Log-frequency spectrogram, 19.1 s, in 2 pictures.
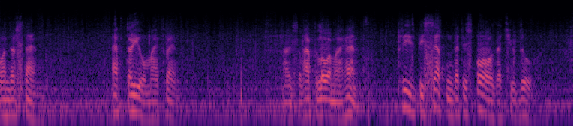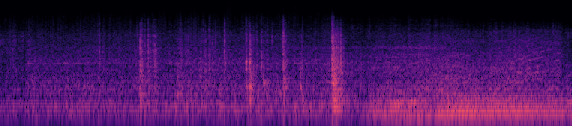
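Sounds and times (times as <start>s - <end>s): car engine humming: 0.0s - 19.0s
knocks: 11.8s - 12.2s, 12.9s - 15.4s.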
